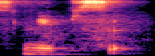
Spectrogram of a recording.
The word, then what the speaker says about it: SNPs: snps single nucleotide polymorphism pronounced as Snips occur in humans this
